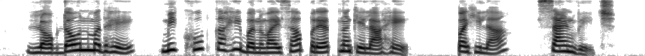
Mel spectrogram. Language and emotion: Marathi, neutral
